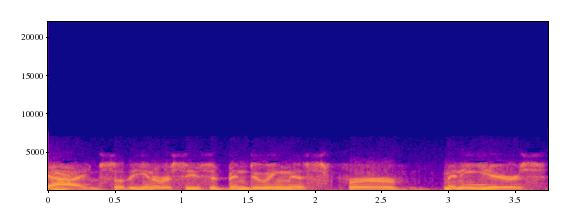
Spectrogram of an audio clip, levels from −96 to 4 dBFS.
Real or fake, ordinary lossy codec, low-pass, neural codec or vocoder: real; MP3, 48 kbps; 7.2 kHz; none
